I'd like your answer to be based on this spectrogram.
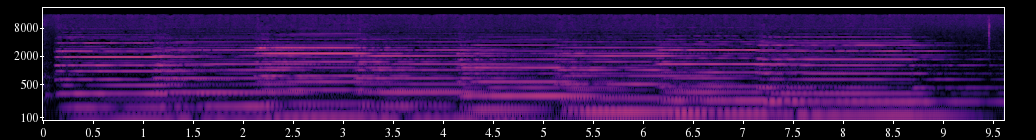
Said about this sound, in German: Ich spiele jetzt mal nur das Pedal, das klingt so.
